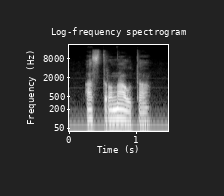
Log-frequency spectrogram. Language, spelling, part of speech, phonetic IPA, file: Polish, astronauta, noun, [ˌastrɔ̃ˈnawta], Pl-astronauta.ogg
